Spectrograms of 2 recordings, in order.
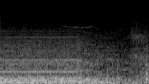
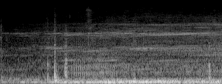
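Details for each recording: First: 2005–2014 Mustang GT after fitting a new blower motor, key on: only a steady airy rush and smooth fan hum, with the previous noise gone; the blower is running cleanly. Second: 2005–2014 Mustang GT HVAC blower motor before replacement: a steady loud whirring roar with a faint whine, annoying while driving; the noisy, likely failing blower motor is being replaced.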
